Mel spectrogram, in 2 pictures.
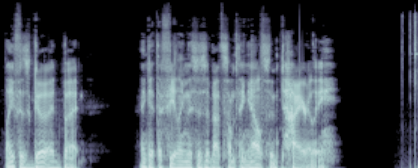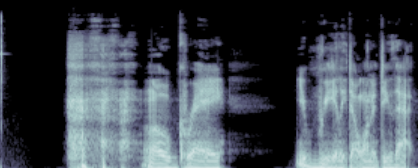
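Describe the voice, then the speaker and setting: A man playing a swaggering, smug billionaire crime-boss father in an audio drama, with a husky, drawling, mock-affectionate delivery. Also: low-pitched, fairly even intonation, slow, long pauses, full character voice. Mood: amused, taunting.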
